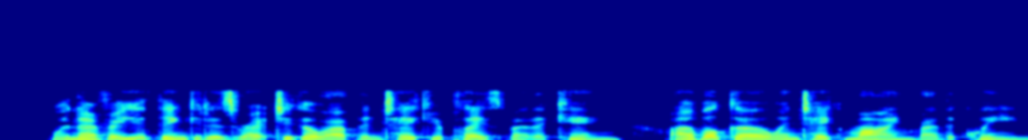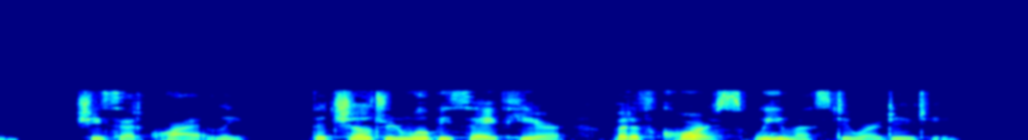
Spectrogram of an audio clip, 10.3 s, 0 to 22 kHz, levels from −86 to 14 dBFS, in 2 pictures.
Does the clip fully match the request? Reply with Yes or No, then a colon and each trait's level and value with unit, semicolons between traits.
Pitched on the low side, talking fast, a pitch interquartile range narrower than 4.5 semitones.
No: high, 215 Hz; fast, 245 wpm; average, 3.4 semitones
